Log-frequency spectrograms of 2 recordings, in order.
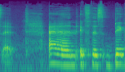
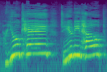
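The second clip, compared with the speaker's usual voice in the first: shouting; 11 semitones higher than usual. Retold or imitated. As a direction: call from across the parking lot. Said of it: "I hear people shouting".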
